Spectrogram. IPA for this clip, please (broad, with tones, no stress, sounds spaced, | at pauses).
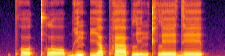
pʰ ɔː˨˩ t̚ pʰ l ɔː˨˩ b i˥˩ n ʔ i˧ a̯ pʰ aː˧ p l i˩˦ n kʰ l eː˦˥ d eː˦˥ p̚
